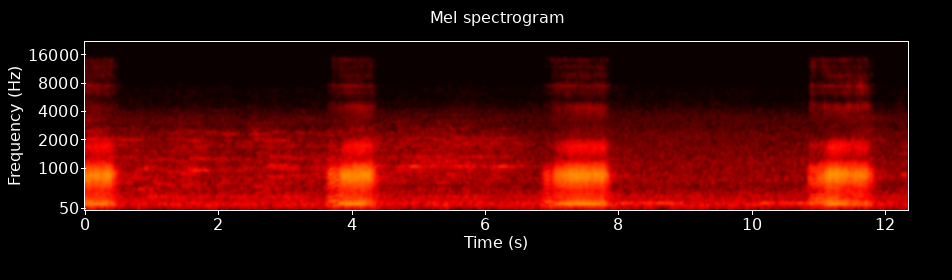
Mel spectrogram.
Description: Rocky aka Puppy snoring his booty off, he's tired lol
